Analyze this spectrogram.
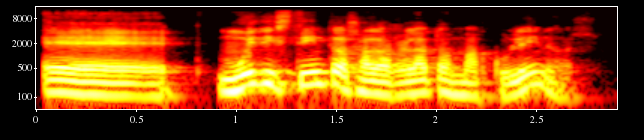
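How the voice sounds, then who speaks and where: Mellow-voiced man lecturing. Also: mid-range voice, big pitch swings. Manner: reflective, halting, frequent check-in tags. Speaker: academic lecturer. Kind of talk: masterclass lecture, speaking off the cuff.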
